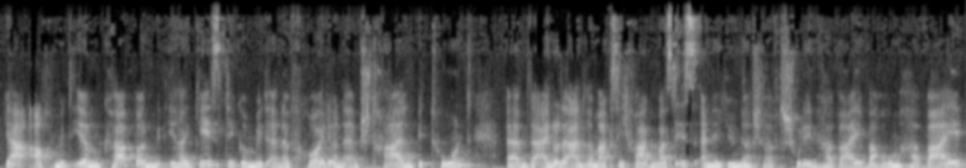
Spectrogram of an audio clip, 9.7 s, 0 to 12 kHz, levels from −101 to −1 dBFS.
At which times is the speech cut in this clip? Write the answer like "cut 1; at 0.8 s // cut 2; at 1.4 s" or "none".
cut 1; at 5.0 s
